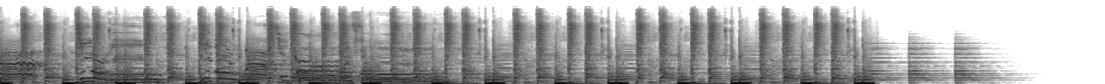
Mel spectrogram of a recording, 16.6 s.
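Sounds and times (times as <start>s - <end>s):
funk house music: 0.0s - 13.2s.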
